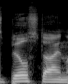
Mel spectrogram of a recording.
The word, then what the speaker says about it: Bilstein: That's actually the engineering group that I work inside of Bilstein, is technology and innovation. – And for all of you out there, it is Bilstein, like Beerstein.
